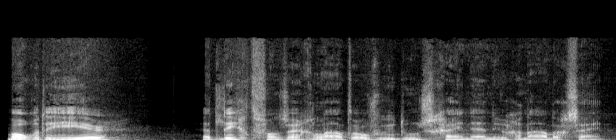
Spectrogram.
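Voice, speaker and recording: With a lowish voice, fairly even intonation, and normal speed, the older man preaches in a conversational way. He puts questions to his listeners and reads Bible passages aloud, lifting his voice as he does.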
